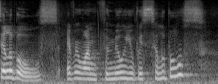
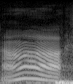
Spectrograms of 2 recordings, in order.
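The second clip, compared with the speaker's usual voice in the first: ordinary delivery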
